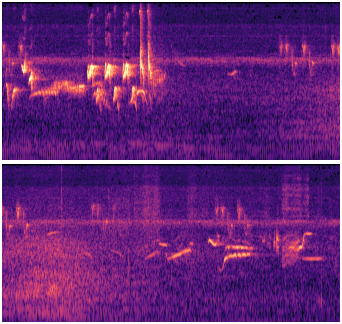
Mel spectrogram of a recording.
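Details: Nightingale singing outdoors in nature: a loud quick burst of sharp repeated high notes and trills at the start, a pause with soft background rumble, then quieter whistled slurs and chirps further off.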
